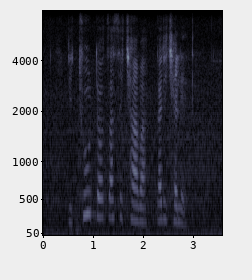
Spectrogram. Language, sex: Southern Sotho, female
